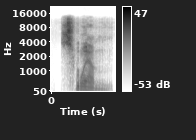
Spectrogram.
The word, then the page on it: swim: American English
